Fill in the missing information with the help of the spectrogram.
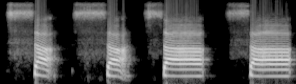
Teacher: سا، سین بھی سا اور صاد بھی سوا، لیکن سا کو نرمی سے ادا کریں گے، سین میں سیٹی آئے گی لیکن باریک پڑھا جائے گا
